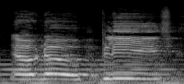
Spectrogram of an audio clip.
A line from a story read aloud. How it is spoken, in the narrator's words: Wallowing in a sea of self-pity, he moans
